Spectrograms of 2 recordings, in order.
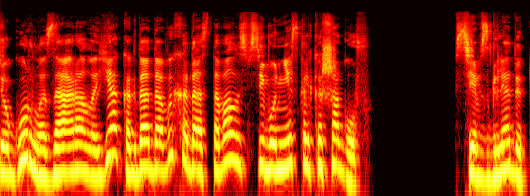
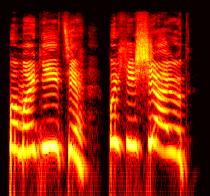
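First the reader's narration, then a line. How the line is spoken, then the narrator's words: Shouting again. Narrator (Russian): снова закричала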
